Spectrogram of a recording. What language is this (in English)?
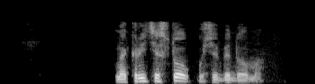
Belarusian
